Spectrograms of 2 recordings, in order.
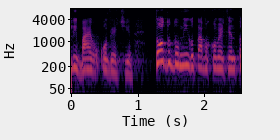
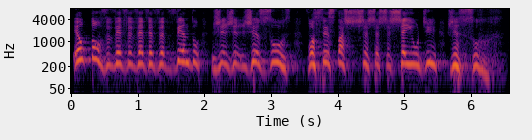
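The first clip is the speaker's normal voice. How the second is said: mock terrified stammer, pitched up; trembling demon stutter; 6 semitones higher, 3 dB louder, slower than usual. Demon pointing at the preacher, trembling and stammering in fear. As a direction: stutter shakily on the first syllables.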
